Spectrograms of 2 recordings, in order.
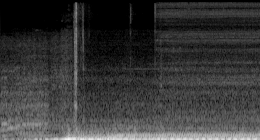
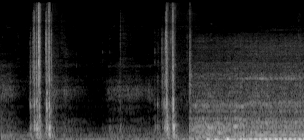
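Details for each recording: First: Flood-damaged Bentley Continental first start after replacing the water-damaged immobilizer (Kessy) module, relay jumper toggled; short crank then catches and settles into steady even low idle, no misses or knocks; runs surprisingly well. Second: Flood-damaged Bentley with a cloned replacement immobilizer module fitted, batteries reconnected; starter churns the engine steadily about four seconds without catching, then stops. Cranks but won't start, cause unknown.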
